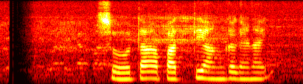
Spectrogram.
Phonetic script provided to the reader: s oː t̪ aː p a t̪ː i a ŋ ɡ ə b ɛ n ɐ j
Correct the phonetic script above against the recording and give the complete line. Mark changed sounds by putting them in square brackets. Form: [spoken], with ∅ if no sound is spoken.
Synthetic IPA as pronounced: s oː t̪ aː p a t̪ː i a ŋ ɡ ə [ɡ] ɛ n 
